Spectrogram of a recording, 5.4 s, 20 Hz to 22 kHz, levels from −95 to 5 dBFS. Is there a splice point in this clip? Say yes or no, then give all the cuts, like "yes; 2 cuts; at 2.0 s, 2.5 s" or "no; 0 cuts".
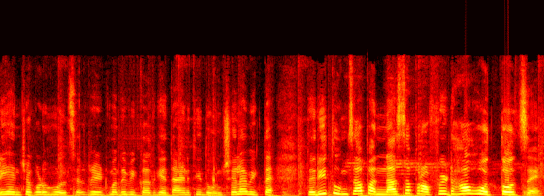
no; 0 cuts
